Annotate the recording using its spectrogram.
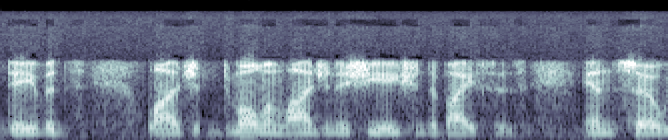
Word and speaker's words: DeMoulin: That is pronounced De Mullen and spelled D-E-M-O-U-L-I-N.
